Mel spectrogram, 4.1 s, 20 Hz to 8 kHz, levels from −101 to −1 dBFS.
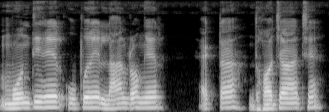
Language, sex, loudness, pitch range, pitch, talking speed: Bengali, male, -17 LUFS, 125-140 Hz, 135 Hz, 100 wpm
